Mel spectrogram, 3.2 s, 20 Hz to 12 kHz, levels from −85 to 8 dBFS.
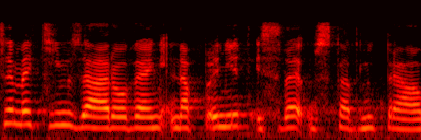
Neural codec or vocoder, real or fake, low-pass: codec, 16 kHz, 2 kbps, FunCodec, trained on LibriTTS, 25 frames a second; fake; 7.2 kHz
